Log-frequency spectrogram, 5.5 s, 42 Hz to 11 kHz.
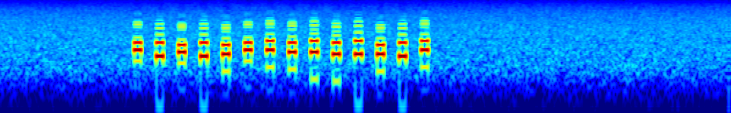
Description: DTMF, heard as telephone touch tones, dialled by machine, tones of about 60 ms. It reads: 027240#895642#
